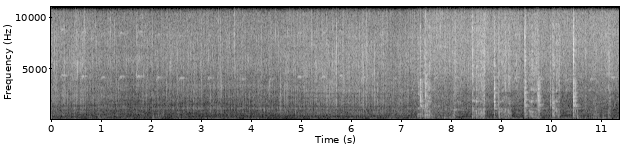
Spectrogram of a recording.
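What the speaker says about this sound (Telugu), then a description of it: "బాగా వేపేసుకుందామండి ఉల్లిపాయలు పచ్చిమిరపకాయలు కరివేపాకు బాగా మగ్గనిచ్చేసి" Onions, green chillies and curry leaves frying in a pan, a soft continuous sizzle that turns into louder bursts of stirring and scraping in the last few seconds, close and without talk.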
